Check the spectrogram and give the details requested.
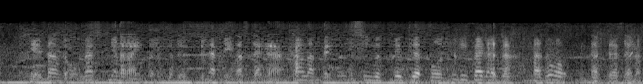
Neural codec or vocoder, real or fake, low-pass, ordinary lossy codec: codec, 24 kHz, 0.9 kbps, WavTokenizer, medium music audio release; fake; 7.2 kHz; Opus, 16 kbps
